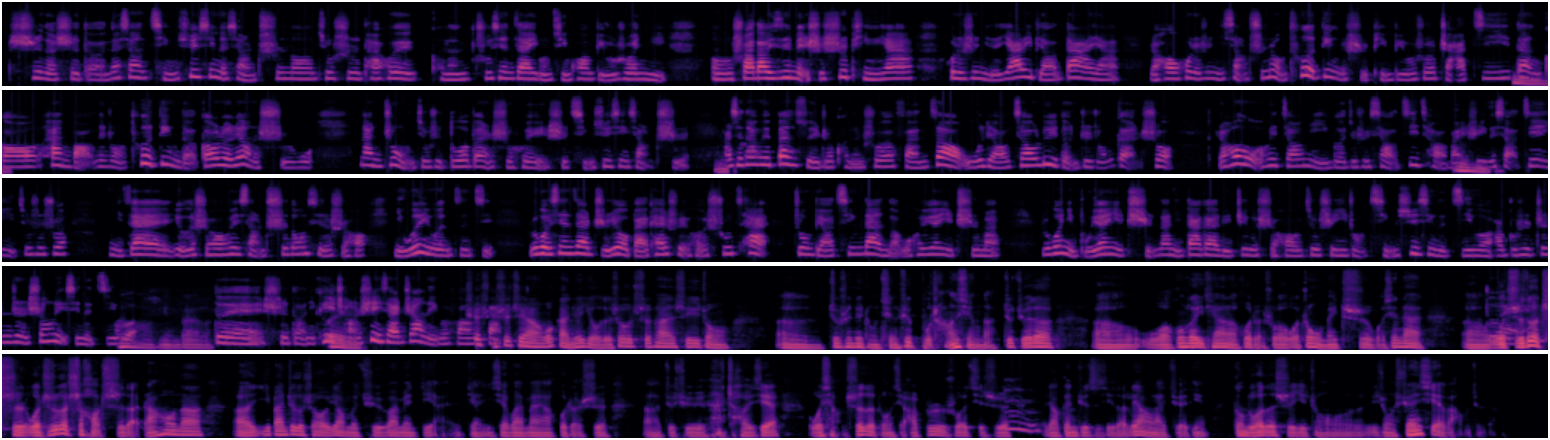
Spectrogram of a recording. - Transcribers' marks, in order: distorted speech; other background noise; static; chuckle
- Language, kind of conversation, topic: Chinese, advice, 我怎样才能学会听懂身体的饥饿与饱足信号？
